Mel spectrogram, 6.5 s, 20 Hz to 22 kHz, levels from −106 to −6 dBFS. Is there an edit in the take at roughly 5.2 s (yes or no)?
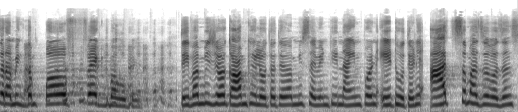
no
